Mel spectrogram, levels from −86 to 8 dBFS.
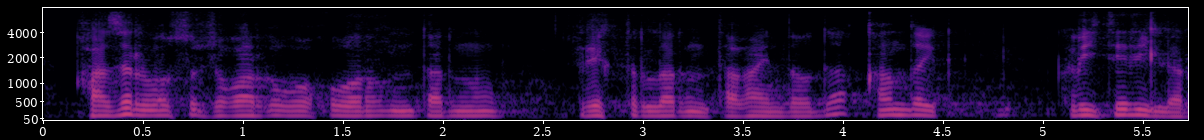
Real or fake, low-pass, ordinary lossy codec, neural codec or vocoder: fake; 7.2 kHz; AAC, 48 kbps; codec, 24 kHz, 3.1 kbps, DualCodec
